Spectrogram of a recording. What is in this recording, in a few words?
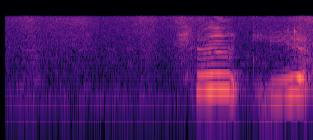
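"word", Mandarin Chinese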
